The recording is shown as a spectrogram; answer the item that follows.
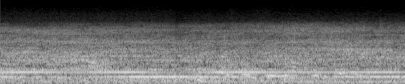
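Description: Steady drone of running machinery, with two held tones over a constant noise.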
